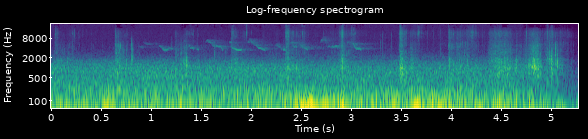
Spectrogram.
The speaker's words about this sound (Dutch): Dus wat je nu hoort is de rust, de stilte ehm, langs de rivier eh, bij mijn huis.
